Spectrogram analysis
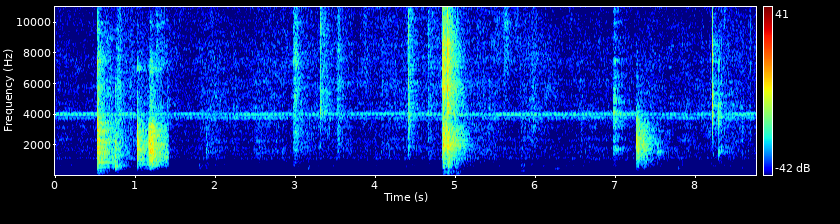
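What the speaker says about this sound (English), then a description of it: "I'm going to grab that out the cabinet." Kitchen cabinet and jar handling while fetching dried Italian seasoning: several sharp clacks and knocks, a loud cluster near the start and another midway, with softer taps scattered between, close and without talk.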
